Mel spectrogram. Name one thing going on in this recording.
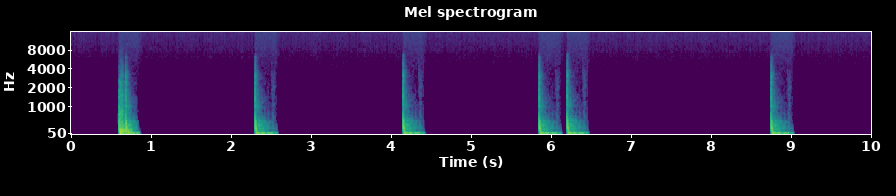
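Heavy thuds land at uneven intervals.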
